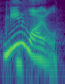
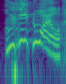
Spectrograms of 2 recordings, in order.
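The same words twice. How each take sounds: First: Said in the usual way. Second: High, sing-out "meanwhile"; dramatic transition. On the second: Real, not acted. Host moving the story on after laughing, "meanwhile" high and theatrical.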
